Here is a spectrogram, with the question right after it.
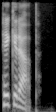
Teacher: The final sound of pick connects to it and the final sound of it connects to up. >> So it may sound more like one unit than three separate words.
